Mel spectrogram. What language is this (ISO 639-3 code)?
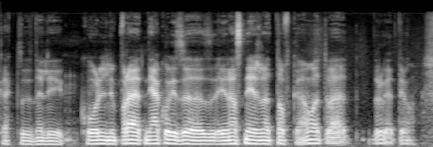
bul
